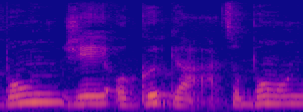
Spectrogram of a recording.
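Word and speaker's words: Bondye: god the supreme deity to be bonjour it's pronounced boon jay or good god so born meaning good je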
